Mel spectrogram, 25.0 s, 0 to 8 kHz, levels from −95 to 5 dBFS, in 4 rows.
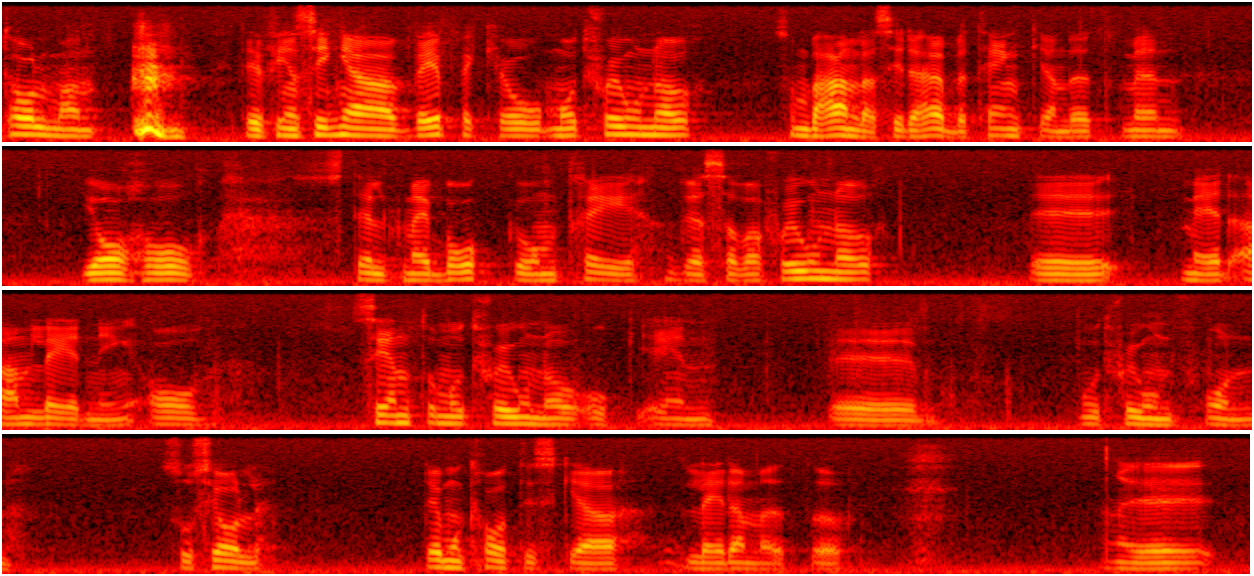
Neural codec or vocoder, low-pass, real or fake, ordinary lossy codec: none; 7.2 kHz; real; none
